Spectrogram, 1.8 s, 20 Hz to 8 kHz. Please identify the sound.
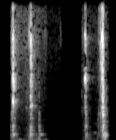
A button of my Gradient Spect 87 being press, it's a old spring driven button.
